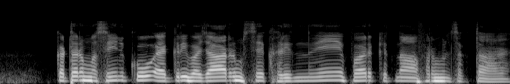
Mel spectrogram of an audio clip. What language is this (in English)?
Hindi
